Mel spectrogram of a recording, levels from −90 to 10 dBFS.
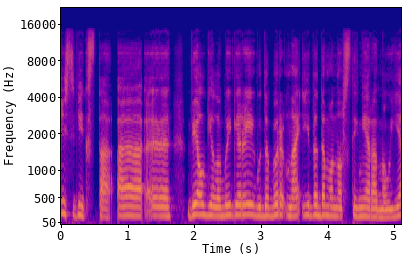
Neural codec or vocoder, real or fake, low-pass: codec, 32 kHz, 1.9 kbps, SNAC; fake; 14.4 kHz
